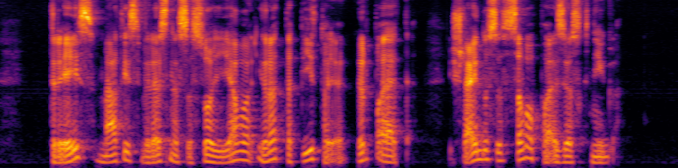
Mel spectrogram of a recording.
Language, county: Lithuanian, Kaunas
